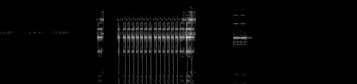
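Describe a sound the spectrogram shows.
Electronic menu tones beep and chirp rapidly, then stop.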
